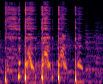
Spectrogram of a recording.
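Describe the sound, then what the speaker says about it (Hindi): An old man coughs five times in quick, hoarse bursts, close by, with short pauses between each. "तभी खटिये पर से बूढ़ा रामा खांसते हुए"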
